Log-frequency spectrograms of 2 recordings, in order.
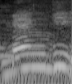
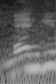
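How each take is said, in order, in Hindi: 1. बीच के व्यंजन 'ng' की तरह बोले जाते हैं। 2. बीच के व्यंजन 'ng' की तरह बोले जाते हैं।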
